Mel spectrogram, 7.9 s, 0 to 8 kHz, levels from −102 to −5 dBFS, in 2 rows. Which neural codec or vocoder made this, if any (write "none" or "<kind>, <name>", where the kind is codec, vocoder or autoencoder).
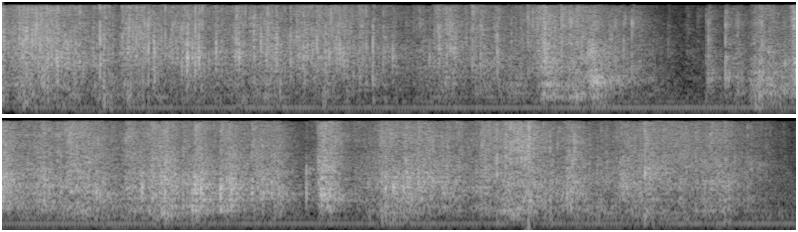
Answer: none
